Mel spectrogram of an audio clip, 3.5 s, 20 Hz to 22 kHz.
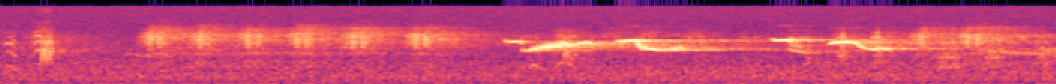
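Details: Male common blackbird with an individual song unlike others nearby, March 2024: a run of soft repeated high notes, then a loud rich warbling whistled phrase rising and falling for nearly two seconds.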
